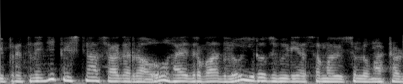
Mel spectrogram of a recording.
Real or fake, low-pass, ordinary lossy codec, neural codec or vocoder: fake; 3.6 kHz; none; codec, 44.1 kHz, 2.6 kbps, SNAC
